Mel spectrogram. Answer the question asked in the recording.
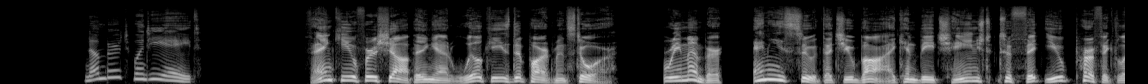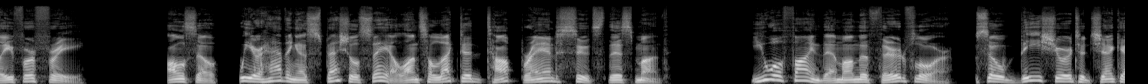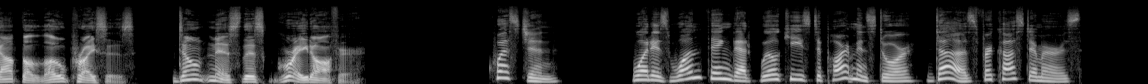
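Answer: Changes suits to fit them for free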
